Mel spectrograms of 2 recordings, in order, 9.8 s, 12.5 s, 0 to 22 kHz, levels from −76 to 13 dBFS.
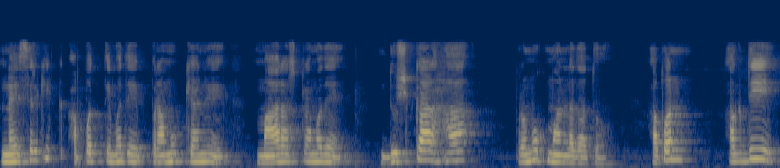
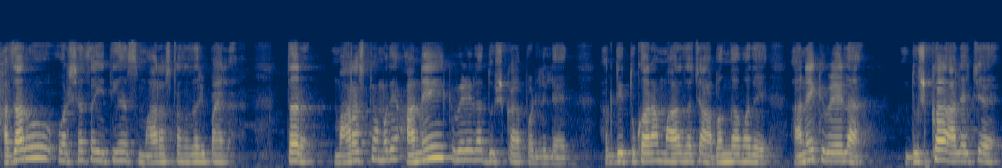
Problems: constant background noise, continuous background conversations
